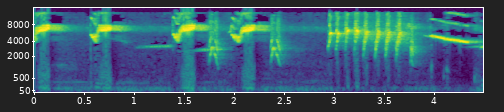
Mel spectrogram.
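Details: Pied bushchat, locally tledekan gunung, singing lively in a bird-training recording: high sharp chirps and slurred whistles, then a fast buzzy trill of about ten notes and a thin descending whistle.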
